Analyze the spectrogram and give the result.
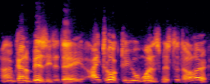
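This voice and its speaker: A man's voice: on the high side, sing-song, fairly quick, sharp tone, husky, no room sound, heavily acted. An actor playing an evasive, defensive doctor in a 1950s radio drama, curt and short with his answers. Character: evasive older male doctor. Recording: dull, filtered old radio recording.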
